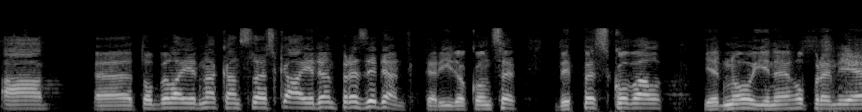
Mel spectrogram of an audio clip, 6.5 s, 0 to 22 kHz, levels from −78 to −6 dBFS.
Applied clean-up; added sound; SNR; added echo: neural mask model RNNoise.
